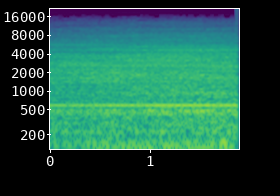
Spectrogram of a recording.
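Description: A shop vacuum runs at a tool and cutter grinder while a carbide scraper edge is restored, giving a steady, even whooshing drone with a faint whine that holds unchanged throughout, with no talking.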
